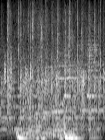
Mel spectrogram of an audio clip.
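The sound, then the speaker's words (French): Audience applause welcoming a guest on a talk show, brisk, dense clapping over a low, tonal musical backing that runs beneath it at a steady level. “Applaudissements pour la thérapeutique et précieuse Caroline Cruz.”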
